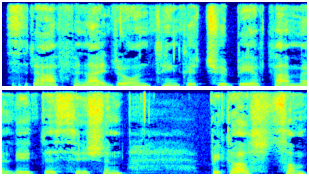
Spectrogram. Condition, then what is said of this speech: Multiple sclerosis. And I now have no saliva in my mouth.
